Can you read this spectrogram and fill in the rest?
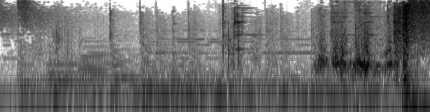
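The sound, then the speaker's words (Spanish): A heavy hammer thrown against a tree, landing with dull wooden thunks, then a final louder thud as it falls to the ground, over a low rumbling background. “Ha tirado un martillo enorme al árbol y cae al suelo.”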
